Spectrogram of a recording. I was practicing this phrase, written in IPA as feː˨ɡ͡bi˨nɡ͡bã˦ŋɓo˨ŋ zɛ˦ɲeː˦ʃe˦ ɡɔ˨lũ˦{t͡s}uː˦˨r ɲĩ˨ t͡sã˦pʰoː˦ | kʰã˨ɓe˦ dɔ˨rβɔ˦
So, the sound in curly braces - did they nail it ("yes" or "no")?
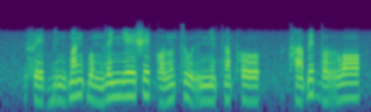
yes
